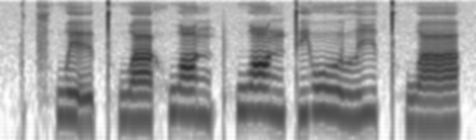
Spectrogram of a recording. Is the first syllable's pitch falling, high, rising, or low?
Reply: low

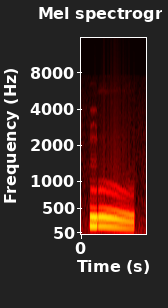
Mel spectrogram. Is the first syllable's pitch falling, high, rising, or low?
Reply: falling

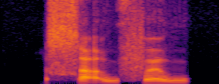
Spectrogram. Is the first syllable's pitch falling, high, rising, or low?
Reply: rising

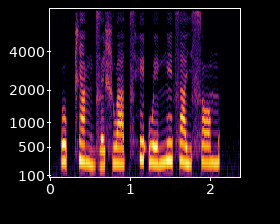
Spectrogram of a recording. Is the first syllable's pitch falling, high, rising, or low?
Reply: high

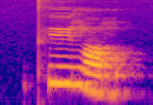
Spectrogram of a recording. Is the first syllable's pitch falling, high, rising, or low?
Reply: high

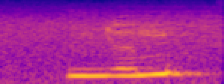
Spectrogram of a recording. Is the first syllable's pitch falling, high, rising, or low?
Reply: rising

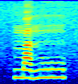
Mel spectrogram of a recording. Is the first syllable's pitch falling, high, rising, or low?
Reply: falling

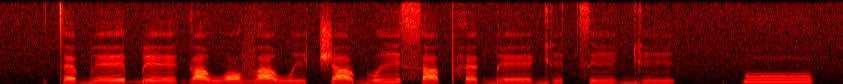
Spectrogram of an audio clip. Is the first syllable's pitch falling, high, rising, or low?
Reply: low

